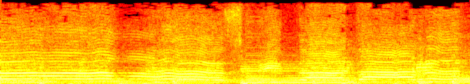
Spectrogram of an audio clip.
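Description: A male vocalist singing with a live band of electric guitars, bass, keyboard and drums; the voice bends and ornaments its notes over a steady beat.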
